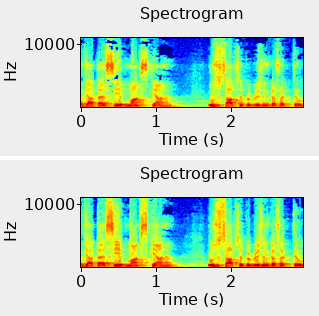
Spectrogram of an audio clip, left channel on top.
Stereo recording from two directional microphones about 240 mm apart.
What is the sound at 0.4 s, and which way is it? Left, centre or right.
A man's voice, right.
